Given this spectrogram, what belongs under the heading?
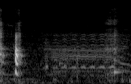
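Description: In the video game Pentiment, a sheep gives a brief, sharp bleat near the start. A fainter bleat follows about a second later over a quiet background.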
